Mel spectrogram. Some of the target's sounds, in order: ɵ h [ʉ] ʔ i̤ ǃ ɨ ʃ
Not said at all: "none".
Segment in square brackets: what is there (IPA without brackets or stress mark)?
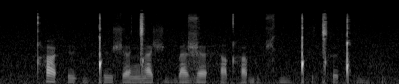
ʉ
